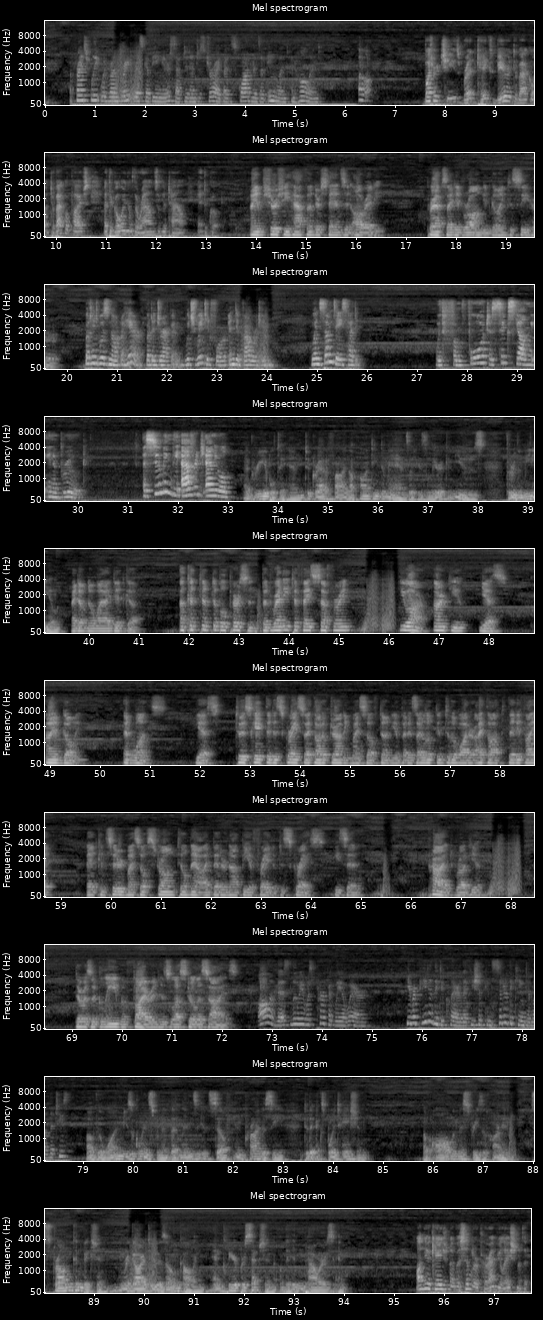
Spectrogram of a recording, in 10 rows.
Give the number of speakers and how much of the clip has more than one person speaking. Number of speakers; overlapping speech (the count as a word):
six, no overlap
